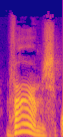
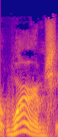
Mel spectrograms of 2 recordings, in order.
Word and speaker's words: Worms: including Worms, or Worms, if you want to just say it like good English people do, in Germany, which is where Luther stood and famously defended himself in front of a group of people.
